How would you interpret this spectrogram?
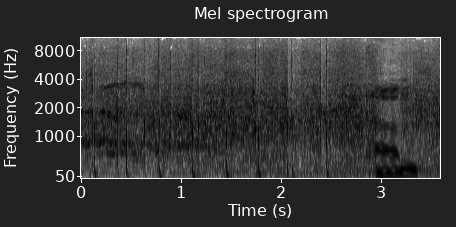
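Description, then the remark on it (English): An audience breaks into steady applause for a partnership with the food bank Philabundance, which feeds 135,000 people a week, many hands clapping in a dense, crackling wash with a few sharper individual claps standing out, and a brief voiced sound rising near the end. “Yeah, clap for that.”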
